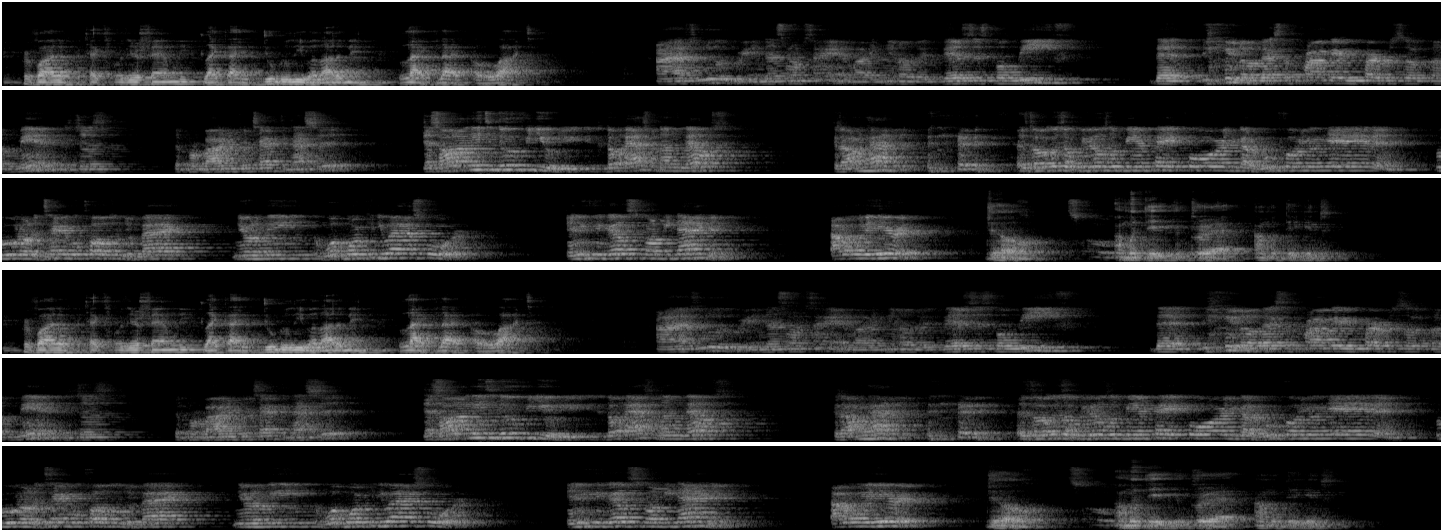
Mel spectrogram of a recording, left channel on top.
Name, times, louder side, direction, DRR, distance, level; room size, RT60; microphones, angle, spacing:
voice 1, 0.2-3.7 4.0-5.2, equal, 5° right, 3 dB, 0.7 m, -28 dB
voice 2, 6.5-10.6 11.5-15.4 16.1-17.8 18.6-21.6 22.7-24.2 24.5-28.3 28.7-30.5 31.1-33.4 34.4-36.0 37.1-37.9 39.4-40.0 40.7-40.9, left 1 dB, 80° left, -5 dB, 3.3 m, -32 dB
voice 3, 38.6-39.1 39.9-42.1, equal, 50° left, -1 dB, 1.5 m, -32 dB
15.0 x 6.3 x 2.7 m, 1.1 s
head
